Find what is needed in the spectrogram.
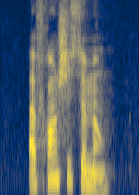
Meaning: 1. manumission (release from slavery or other legally sanctioned servitude; the giving of freedom) 2. franking, metering
- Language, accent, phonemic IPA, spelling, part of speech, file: French, France, /a.fʁɑ̃.ʃis.mɑ̃/, affranchissement, noun, LL-Q150 (fra)-affranchissement.wav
